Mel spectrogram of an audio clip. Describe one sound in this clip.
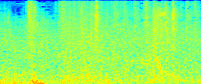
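A submachine gun fires a burst.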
